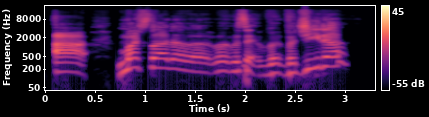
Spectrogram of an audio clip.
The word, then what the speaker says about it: Vegeta: Vegeta.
